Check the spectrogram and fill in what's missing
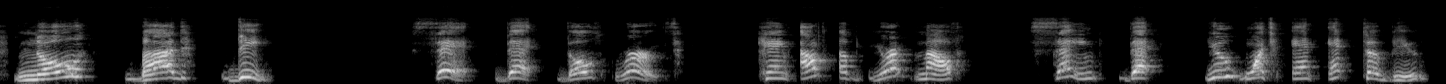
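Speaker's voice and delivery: very slow, deliberate, each word laid out. Repeating a point to someone so they can understand it, very slow and deliberate. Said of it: "I'm talking real slow so you can understand it".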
